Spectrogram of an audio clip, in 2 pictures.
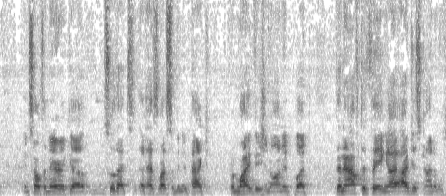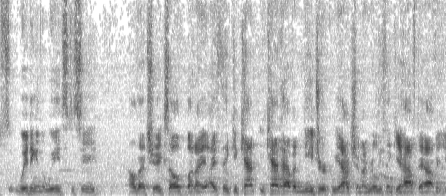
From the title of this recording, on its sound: LIVE! From the CPMA Trade Show Floor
